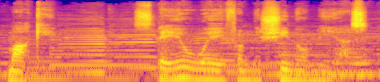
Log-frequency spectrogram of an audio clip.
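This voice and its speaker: A man's voice: medium pitch, level tone, a little slow, loud music behind the voice, lightly acted. A man playing a bitter, commanding father of a wealthy family in an anime radio play. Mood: stern, bitter. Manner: grave, commanding.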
